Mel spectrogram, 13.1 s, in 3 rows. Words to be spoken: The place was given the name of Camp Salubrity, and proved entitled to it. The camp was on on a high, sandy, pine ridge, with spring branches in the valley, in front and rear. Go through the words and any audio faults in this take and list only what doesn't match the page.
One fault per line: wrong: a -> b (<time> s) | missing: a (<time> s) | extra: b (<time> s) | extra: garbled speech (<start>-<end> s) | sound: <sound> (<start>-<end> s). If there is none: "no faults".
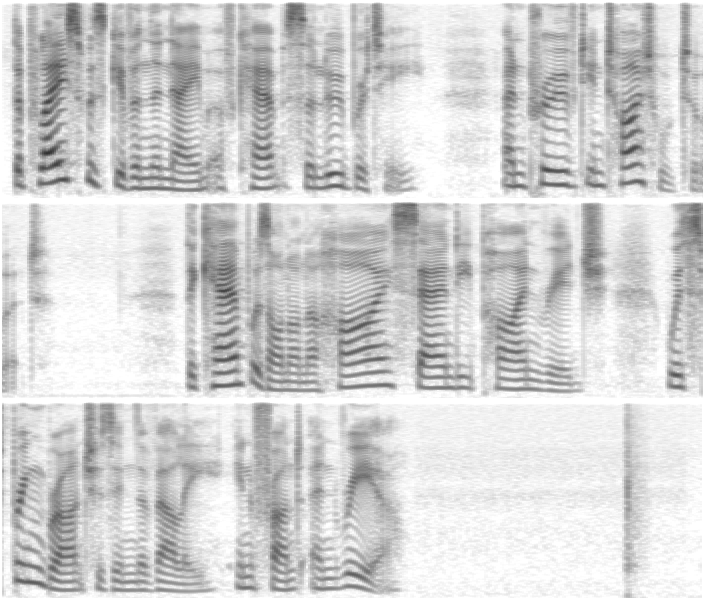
sound: tap (12.7-12.8 s)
